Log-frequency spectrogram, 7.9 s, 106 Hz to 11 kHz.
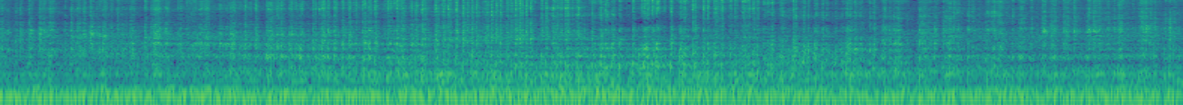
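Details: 1980 Trans Am with turbocharged Gen 1 small-block Chevy (blow-through carburetor), after new valve seals: loud, deep, steady engine sound with no knocking, ticking or misses. Earlier heavy exhaust smoke is now gone, with only a faint puff at cold start. Runs healthy.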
